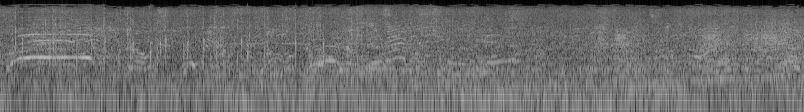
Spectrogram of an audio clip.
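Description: Four-cylinder race cars' engines running on the track as a steady low rumble, with people talking close by over it.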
